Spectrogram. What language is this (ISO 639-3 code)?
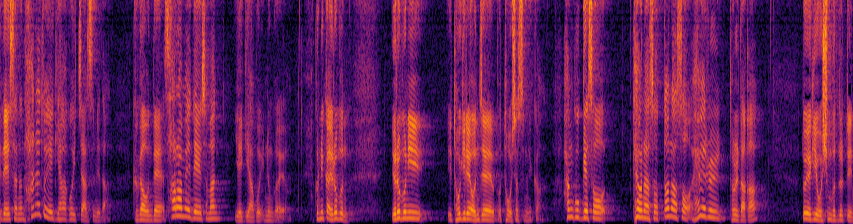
kor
